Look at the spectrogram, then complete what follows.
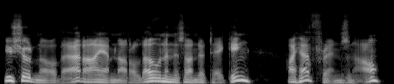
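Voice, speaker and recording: A man voicing an anxious, mild-mannered gentleman schoolmaster in an audiobook, protesting politely with flustered indignation. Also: on the low side, very animated, fairly quick, no room sound. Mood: flustered, indignant.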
